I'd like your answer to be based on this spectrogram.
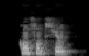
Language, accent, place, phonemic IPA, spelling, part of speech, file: French, France, Lyon, /kɔ̃.sɔ̃p.sjɔ̃/, consomption, noun, LL-Q150 (fra)-consomption.wav
- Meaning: consumption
